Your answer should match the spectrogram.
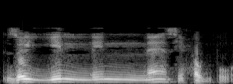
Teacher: الإدغام الكبير للسوسي، النون في اللام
